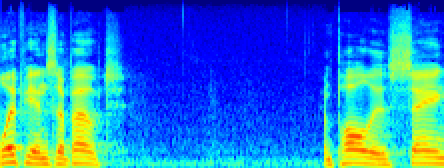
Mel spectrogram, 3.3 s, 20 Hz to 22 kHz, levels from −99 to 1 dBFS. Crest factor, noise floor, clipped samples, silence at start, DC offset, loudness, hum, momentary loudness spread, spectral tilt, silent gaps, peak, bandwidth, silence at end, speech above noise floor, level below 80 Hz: 18 dB; -58 dBFS; under 0.1%; 0 s; under 0.1%; -23 LUFS; none; 16 LU; -5 dB/octave; none; -6 dBFS; 18 kHz; 0 s; 36 dB; -72 dBFS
